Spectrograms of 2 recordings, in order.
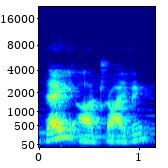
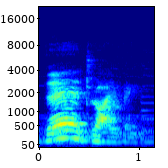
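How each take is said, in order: First: The verb is said in full as 'are'. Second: The verb is contracted onto the pronoun. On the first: "the long form" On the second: "the short form"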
